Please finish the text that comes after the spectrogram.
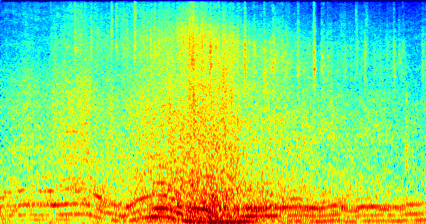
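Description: Super late model race cars roar past on a warm-up lap. Engine notes rise and fall with pitch sweeps as they swell louder toward the middle and then fade slightly, with no talking.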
